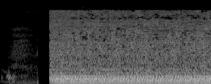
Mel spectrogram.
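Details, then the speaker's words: 1994 BMW 325 (E36) petrol engine after smoke-testing and fixing an intake manifold vacuum leak (MAF fault code 1215): steady even idle with no intake hissing; leak appears cured. "so it sounds like all my vacuum leak is cured"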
